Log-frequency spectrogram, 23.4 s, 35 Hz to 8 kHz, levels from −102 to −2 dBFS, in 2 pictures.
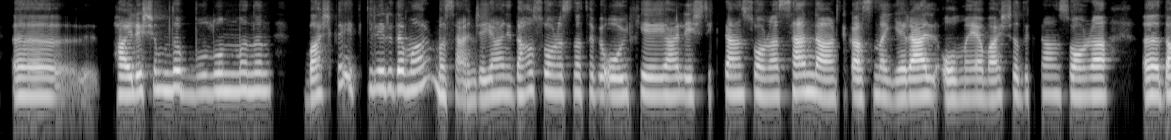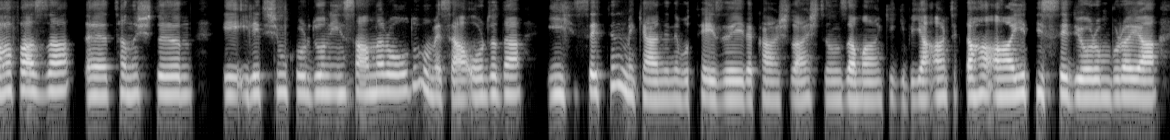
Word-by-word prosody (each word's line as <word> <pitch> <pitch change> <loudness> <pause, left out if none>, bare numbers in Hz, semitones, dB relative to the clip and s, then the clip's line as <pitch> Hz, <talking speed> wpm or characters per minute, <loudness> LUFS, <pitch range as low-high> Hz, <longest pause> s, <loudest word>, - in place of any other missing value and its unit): eee, 195 0 +1 0.6
paylaşımda 225 +2 +2
bulunmanın 230 +2 -1 0.3
başka 195 - -1
etkileri 255 -9 -3
de 255 -2 +5
var 265 +6 0
mı 290 - -2
sence? 180 -2 -6
Yani, 200 +2 -2
daha 210 +3 -2
sonrasında 220 -2 -4
tabii 210 -1 -6
o 195 0 +2
ülkeye 200 0 -1
yerleştikten 195 +1 -1
sonra 200 -2 -2
sen 215 +3 +3
de - - +5
artık 185 +1 +1
aslında 190 +1 +1
yerel 190 +2 +4
olmaya 185 +1 -1
başladıktan 200 +2 -4
sonra, 200 0 +2 0.3
eee, 195 0 +5
daha 215 +3 +4
fazla, 230 0 +3 0.2
eee, 200 0 +1
tanıştığın, 205 -1 -1 0.3
eee, 205 - -2
iletişim 210 +3 -3
kurduğun 215 0 -1
insanlar 210 +1 0
oldu 225 +5 0
mu 260 -7 -3
mesela? 190 -2 0
Orada 195 +1 -1
da 205 -1 +2 0.2
iyi 205 +1 -1
hissettin 220 +7 -2
mi 205 -5 -1
kendini 175 -1 -1
bu 170 - -5
teyzeyle 175 -1 -1
karşılaştığın 170 0 -5
zamanki 170 0 -1
gibi? 170 +1 -13
"Ya, 175 0 +1
artık 190 +1 -3
daha 195 +2 +4
ait 195 +2 +5
hissediyorum 190 -3 +2
buraya, 185 -1 +5
200 Hz, 140 wpm, -24 LUFS, 185-215 Hz, 0.6 s, de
